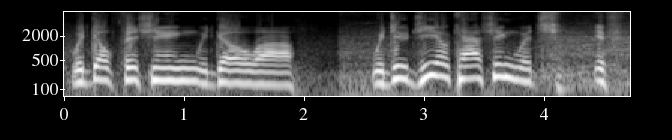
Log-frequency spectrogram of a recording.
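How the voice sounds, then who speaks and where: A man's voice: fairly high pitch, slow pace. A middle-aged American man telling a rambling, casual personal story from inside a motorcycle helmet while riding. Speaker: motovlogger. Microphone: helmet microphone. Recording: helmet mic, loud engine and wind noise.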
